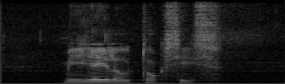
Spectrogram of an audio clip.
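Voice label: "myelotoxisch", Dutch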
